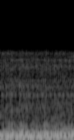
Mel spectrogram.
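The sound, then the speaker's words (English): A car engine with a worn rod bearing runs with a steady, dense, low rumble throughout. The knocking blends into the continuous engine noise rather than standing out as separate clear beats. “Sounds to me like it's a rod bearing.”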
